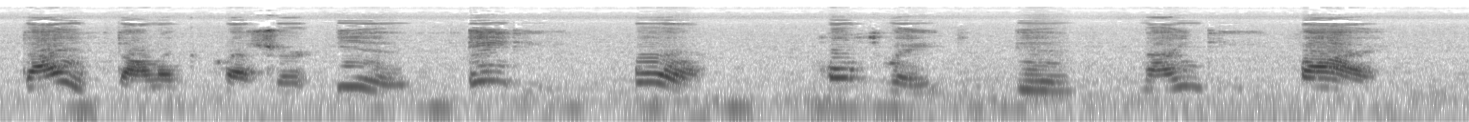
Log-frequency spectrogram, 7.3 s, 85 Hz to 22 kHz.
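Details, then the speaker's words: Talking digital blood pressure monitor (Cofoe KF-65B) reading out results: synthetic voice announces systolic 134, diastolic 81, pulse 94, high normal per WHO standard; blood pressure monitor voice prompt. "metallic pressure is 134 diastolic pressure is 81 pulse rate is 94. according to the World Health Organization standard your blood pressure level is high normal"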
